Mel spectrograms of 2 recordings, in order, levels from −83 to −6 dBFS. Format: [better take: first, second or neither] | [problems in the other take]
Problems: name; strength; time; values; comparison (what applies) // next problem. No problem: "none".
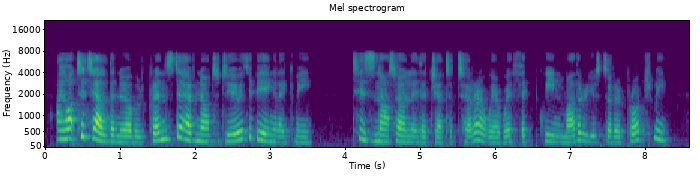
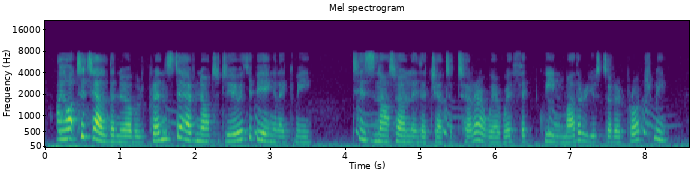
first | background sound (Wild animals); 14 dB below the speech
